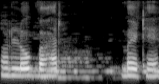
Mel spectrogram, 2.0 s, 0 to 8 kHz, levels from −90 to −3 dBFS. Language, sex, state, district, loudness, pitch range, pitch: Hindi, female, Maharashtra, Nagpur, -22 LUFS, 170-210 Hz, 195 Hz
